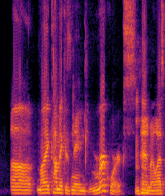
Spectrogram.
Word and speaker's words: MercWorks: an idiot yeah so Merk works it Rhymes yeah and it Rhymes it's it's a little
